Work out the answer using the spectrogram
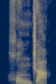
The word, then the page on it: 轰炸: hōng zhà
